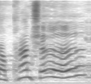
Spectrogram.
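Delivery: put-on high, slow childish grumble; jealous sibling. Jealous child reacting to praise of sister, high and drawn-out.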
